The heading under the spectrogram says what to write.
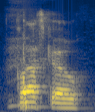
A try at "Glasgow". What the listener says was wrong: Not Glasgow. No, not cow. No, you said it right the first time. You said it more right the first time. Glasgow. Glasgow. Ignore the W. W is irrelevant.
